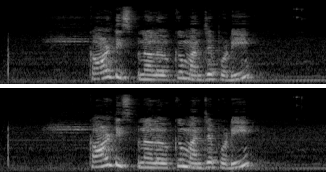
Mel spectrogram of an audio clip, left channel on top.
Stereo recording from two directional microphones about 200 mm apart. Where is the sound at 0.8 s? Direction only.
40° right (ahead or behind).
